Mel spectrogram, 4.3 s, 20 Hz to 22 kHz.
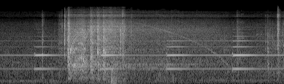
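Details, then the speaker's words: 2001 Ford Explorer crank no-start: about a second of starter whirring that never catches, then door chimes; fuel pump relay swapped with no change, fuel delivery fault suspected, to be checked with carb cleaner in the intake. "Okay, in order to double check that we actually have a fuel issue and it's not some of the other sensors like a crank position sensor or something like that that is causing a no spark or anything like that, I'm just going to pop open the intake here."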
